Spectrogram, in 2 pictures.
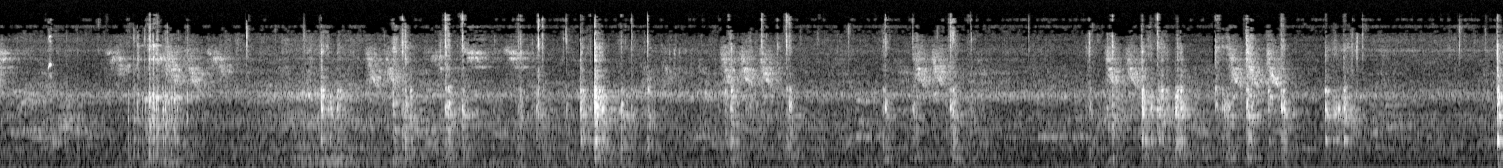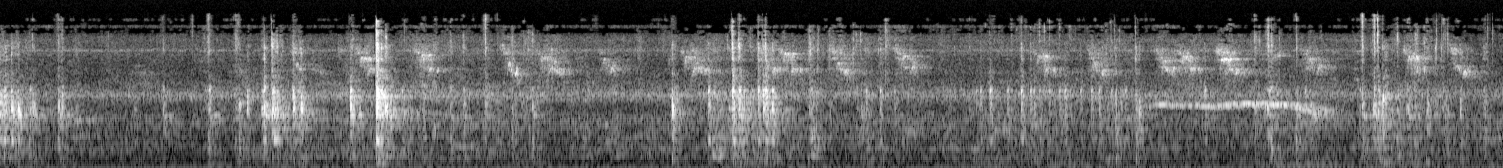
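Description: Caged birds chirping in short, irregular calls, mixed with scattered clicks and rustles, and one longer wavering call near the end.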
